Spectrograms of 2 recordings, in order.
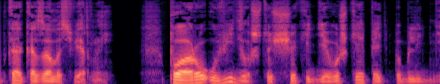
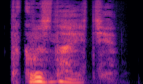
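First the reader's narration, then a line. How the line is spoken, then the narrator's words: Whispered. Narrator (Russian): прошептала она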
